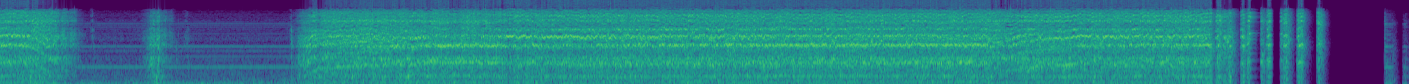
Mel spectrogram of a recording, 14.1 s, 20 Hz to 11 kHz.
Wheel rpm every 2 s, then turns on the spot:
10, 170, 210, 210, 190, 210, 160.
none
